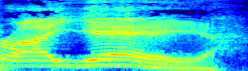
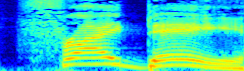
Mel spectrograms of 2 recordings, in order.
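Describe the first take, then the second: First: No d sound joins the two syllables. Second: A clear d sound joins the two syllables. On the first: The speaker calls it wrong. "Not Fry-yay" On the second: The speaker calls it right. "It's pronounced Friday"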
